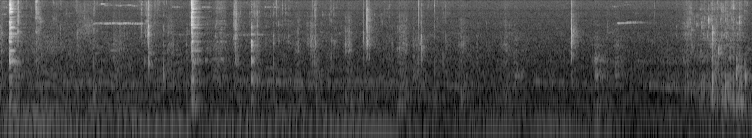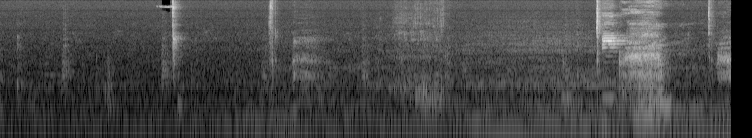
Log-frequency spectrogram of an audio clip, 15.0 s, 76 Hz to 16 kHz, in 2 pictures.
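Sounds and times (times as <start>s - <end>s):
wet slurping: 6.1s - 7.6s, 11.4s - 12.4s.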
